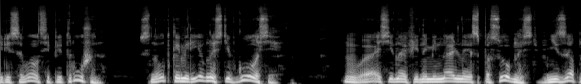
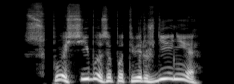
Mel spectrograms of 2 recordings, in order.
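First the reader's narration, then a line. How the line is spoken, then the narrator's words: Cheerful snort. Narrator (Russian): Вася весело хмыкнул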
